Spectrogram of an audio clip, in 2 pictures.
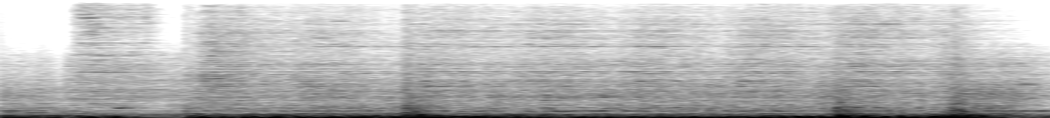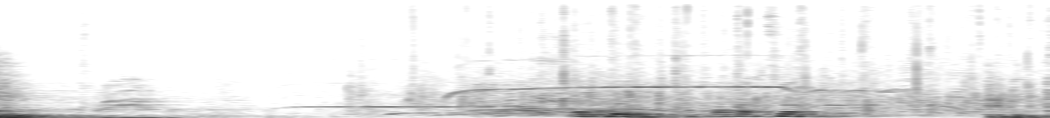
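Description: Live hardcore punk band playing loud with drum kit and distorted electric guitars, the song stopping about five seconds in. The crowd then shouts and cheers, with a held high tone over it.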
